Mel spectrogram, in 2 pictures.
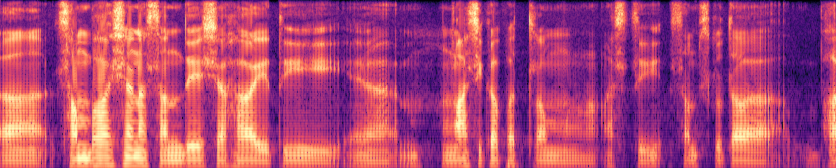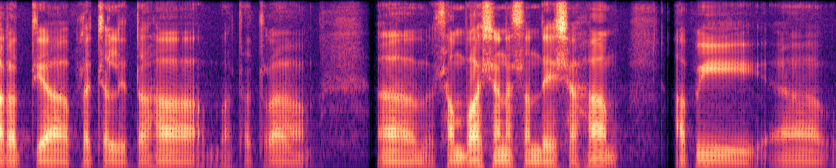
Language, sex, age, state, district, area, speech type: Sanskrit, male, 30-45, Karnataka, Chikkaballapur, urban, spontaneous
